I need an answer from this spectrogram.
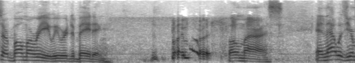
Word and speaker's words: Beaumaris: Beaumaris.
